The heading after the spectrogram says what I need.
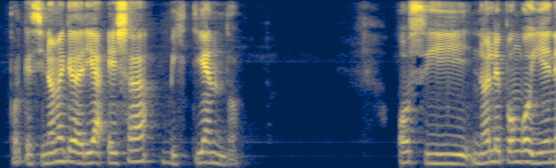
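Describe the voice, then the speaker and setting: A woman walks students through a grammar lesson. Her voice sits a little low and carries a gravelly edge. She talks patiently and slows down whenever she reads out an example. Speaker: English teacher.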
